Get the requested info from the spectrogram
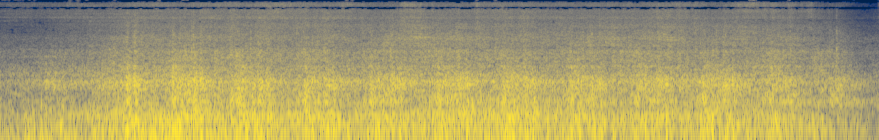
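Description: Odakyu electric commuter train passing through the station on the adjacent track without stopping. Its wheels and running gear make a steady rumble that builds about a second and a half in and dies away near the end.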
